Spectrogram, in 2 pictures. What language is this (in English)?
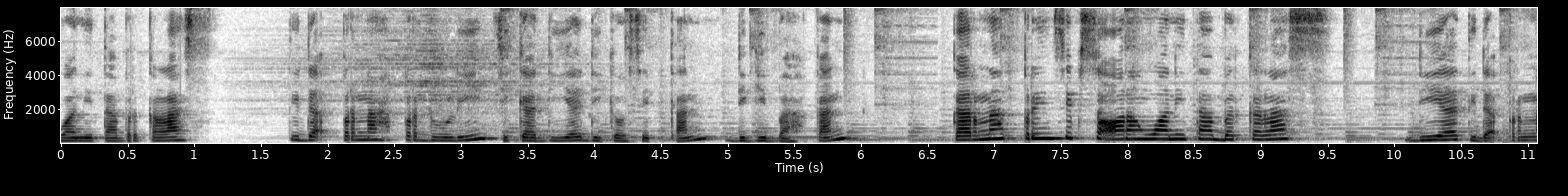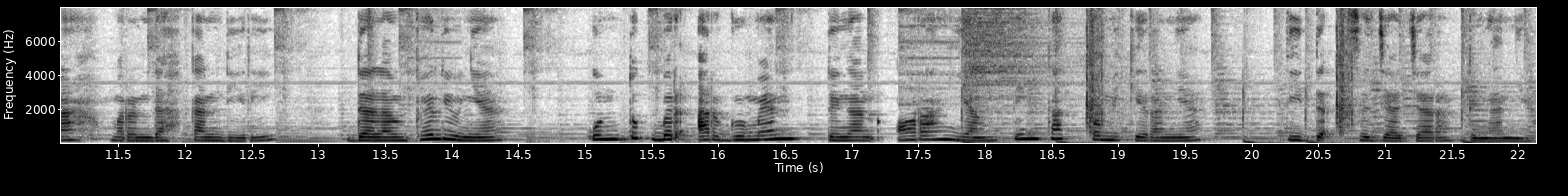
Indonesian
